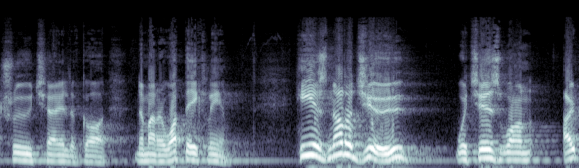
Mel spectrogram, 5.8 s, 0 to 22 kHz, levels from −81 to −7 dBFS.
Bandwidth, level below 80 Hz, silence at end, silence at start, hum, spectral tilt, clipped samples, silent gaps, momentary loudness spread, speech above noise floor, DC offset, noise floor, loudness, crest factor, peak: 13.5 kHz; -50 dBFS; 0 s; 0 s; none; -6 dB/octave; under 0.1%; none; 11 LU; 27 dB; under 0.1%; -39 dBFS; -13 LUFS; 12 dB; -2 dBFS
